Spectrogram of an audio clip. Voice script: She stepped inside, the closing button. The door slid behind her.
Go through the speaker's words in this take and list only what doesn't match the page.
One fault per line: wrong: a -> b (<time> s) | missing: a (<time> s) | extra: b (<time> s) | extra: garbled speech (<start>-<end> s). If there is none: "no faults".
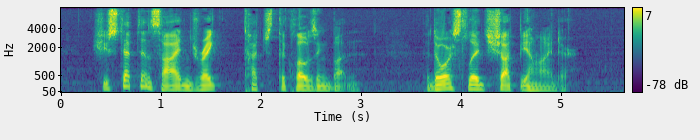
extra: and Drake touched (1.2 s)
extra: shut (4.3 s)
